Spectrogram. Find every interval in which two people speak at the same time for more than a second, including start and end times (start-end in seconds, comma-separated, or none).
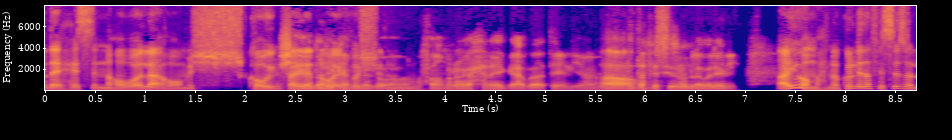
2.1-3.7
